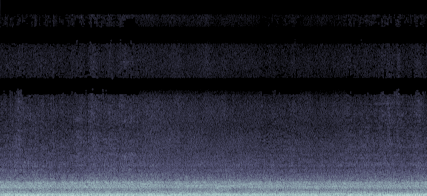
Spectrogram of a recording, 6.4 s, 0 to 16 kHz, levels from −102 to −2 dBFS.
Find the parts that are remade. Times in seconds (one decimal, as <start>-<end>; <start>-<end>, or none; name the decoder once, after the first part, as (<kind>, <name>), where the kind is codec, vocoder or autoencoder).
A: 2.1-3.9 (autoencoder, DAC-VAE); 4.5-5.2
